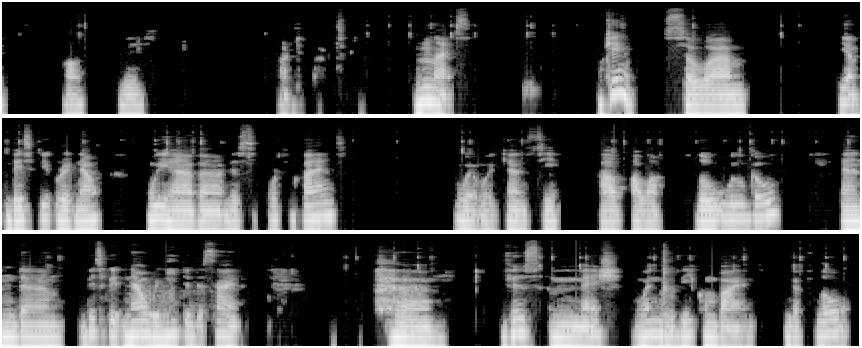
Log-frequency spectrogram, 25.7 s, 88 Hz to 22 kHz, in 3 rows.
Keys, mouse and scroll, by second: 2.5 ctrl+Delete, 2.6 right click, 3.1 scroll down 1, 3.2 3, 3.6 alt+click, 4.7 alt+click, 6.4 alt+middle click, 6.7 alt+click, 7.2 typing, 7.2 right click, 7.7 alt+click, 8.1 alt+right click, 8.1 click, 8.9 alt+double click, 9.5 alt+right click, 9.7 alt+middle click, 10.0 alt+right click, 10.2 alt+click, 10.6 1, 12.0 alt+middle click, 12.4 alt+click, 12.7 alt+middle click, 12.9 alt+right click, 13.1 alt+click, 13.6 alt+middle click, 14.6 alt+click, 15.0 alt+middle click, 15.3 alt+click, 15.6 alt+right click, 15.9 alt+click, 16.2 alt+middle click, 16.5 alt+click, 16.8 alt+middle click, 17.2-17.5 alt+scroll down 1, 17.5 alt+click, 20.3 alt+click, 20.9 alt+middle click, 21.2 alt+click, 22.3 alt+click, 22.5 alt+click, 23.6 shift+click, 23.8 alt+middle click, 24.4 alt+click, 25.3 alt+click.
